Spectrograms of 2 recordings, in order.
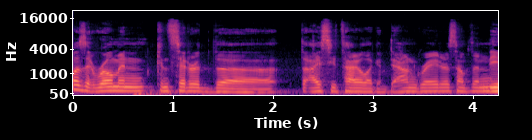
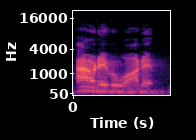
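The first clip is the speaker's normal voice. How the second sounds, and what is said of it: Imitates another person's voice. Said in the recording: “That's my Roman impression.”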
